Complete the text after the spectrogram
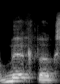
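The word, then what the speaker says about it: Mörk Borg: They've been working with the kind of open gaming license, essentially, that you get from working with Morkborg to create what effectively is a monster manual for that use with Morkborg, or Mirkburg, sorry, that's how you say it, Mirkburg.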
